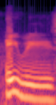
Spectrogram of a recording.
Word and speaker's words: Aries: Sorry, A R I S I guess it's pronounced as A. So allow me to check and double confirm Aries. Yep. Some Google is pronounced as Aries.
